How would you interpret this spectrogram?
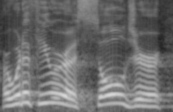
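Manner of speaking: ordinary delivery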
